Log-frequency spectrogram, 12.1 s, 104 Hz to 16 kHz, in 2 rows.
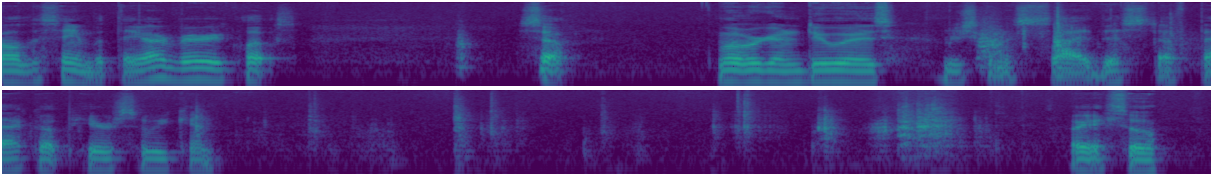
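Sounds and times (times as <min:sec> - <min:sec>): small parts sliding on a tabletop: 0:10.1 - 0:11.1.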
